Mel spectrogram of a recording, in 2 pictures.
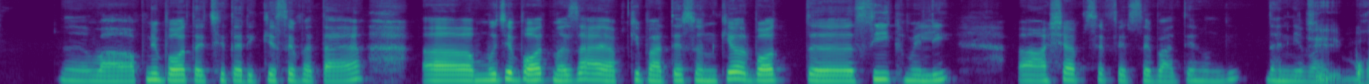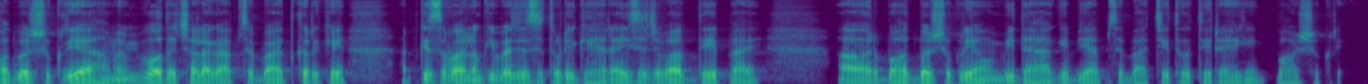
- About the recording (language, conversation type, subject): Hindi, podcast, आपकी आंतरिक आवाज़ ने आपको कब और कैसे बड़ा फायदा दिलाया?
- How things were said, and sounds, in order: none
